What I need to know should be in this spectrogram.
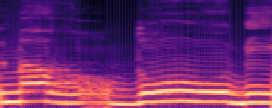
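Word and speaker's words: مَغْضُوبِ: হ্যাঁ, খবরদার, মগদুবি কোনো শব্দই নেই। কেমন? মগদুবি পড়া যাবে না। মিমের উপরে যখন জবর আসবে, আমরা সামনে আলোচনায় আসবো, জবরের উচ্চারণ হয় বাংলায় আকারের মতো। সুতরাং গায়রিল মাগদুবি, গায়রিল মাগদুবি, মিম জবর মা, মিম জবর মা।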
